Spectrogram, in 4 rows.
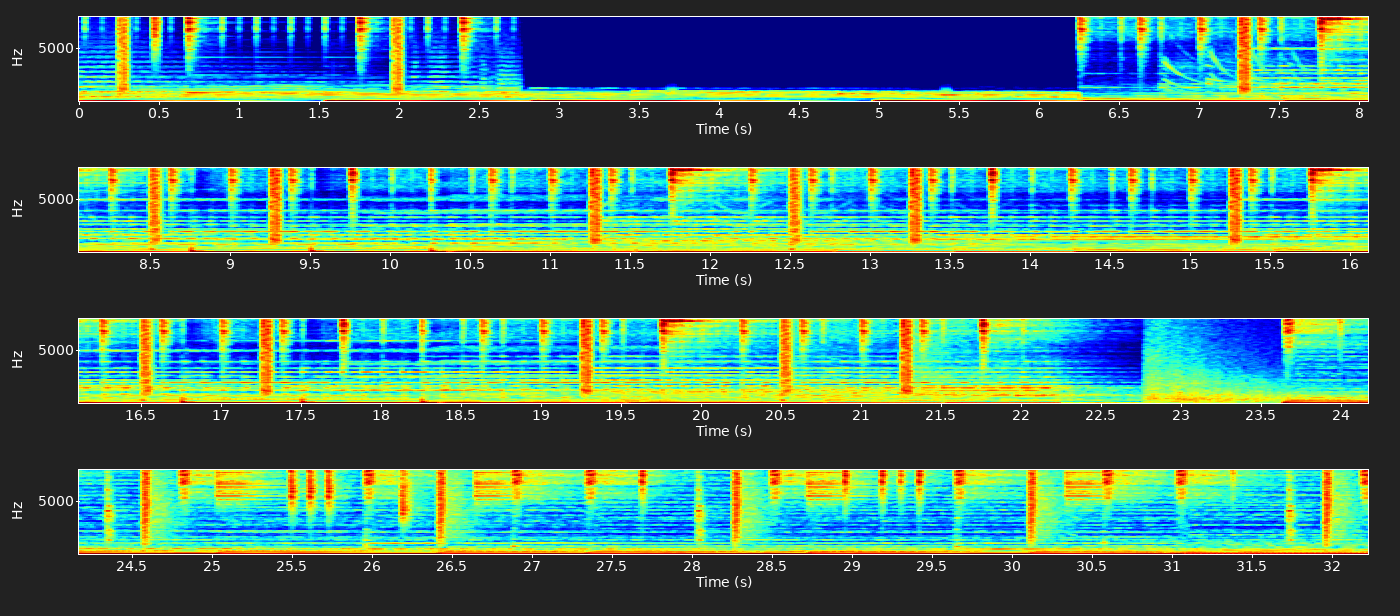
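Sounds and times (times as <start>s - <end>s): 
ambient experimental music: 0.0s - 32.2s.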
